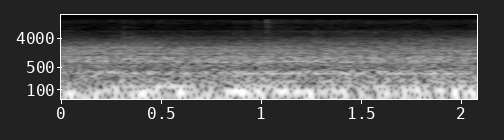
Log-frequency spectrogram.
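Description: Steady low road and tyre rumble inside a Tesla's cabin while it cruises at about 60 mph on the highway.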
